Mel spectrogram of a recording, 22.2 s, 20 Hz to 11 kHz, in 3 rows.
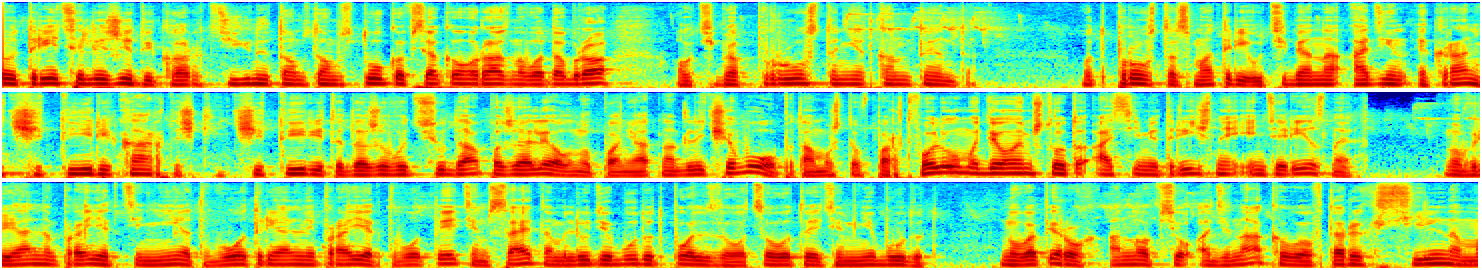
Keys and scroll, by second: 2.3 space, 11.3 super+r, 12.1 super+я, 14.0 space, 15.7 space, 17.9 space.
